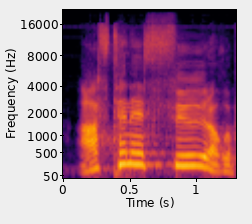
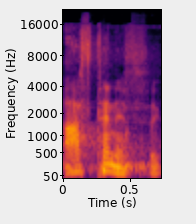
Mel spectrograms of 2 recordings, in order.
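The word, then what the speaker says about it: ἀσθενής: 아스테네스라고 발음합니다. 아스테네스.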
